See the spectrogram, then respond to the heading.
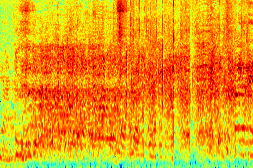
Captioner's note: laughter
